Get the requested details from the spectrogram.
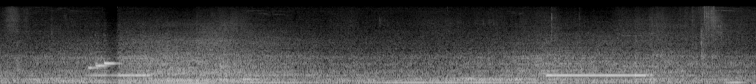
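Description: A phone gives short electronic beeps.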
